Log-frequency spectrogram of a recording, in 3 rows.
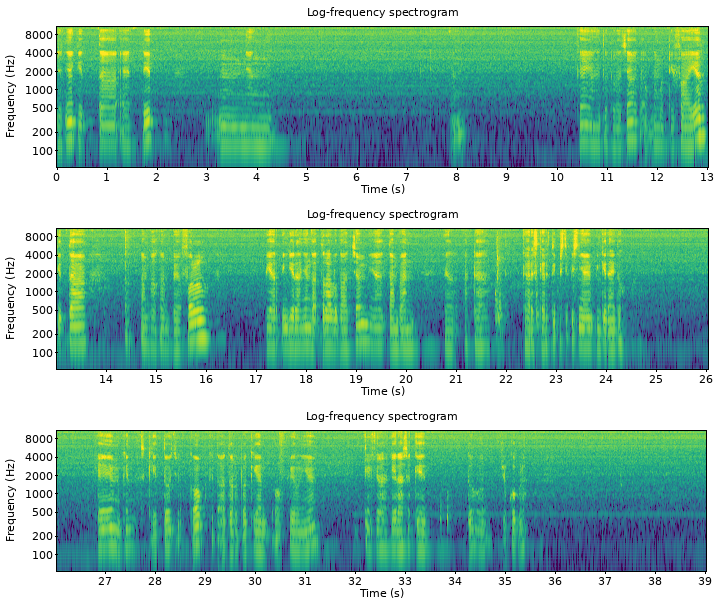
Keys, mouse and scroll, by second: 2.0 click, 3.4 click, 5.5 click, 6.4 shift+click, 9.0 click, 11.1 click, 11.8 click, 16.7 click, 17.7 click, 23.6 click, 24.7 click, 27.7 click, 30.9 click, 34.8 middle click, 35.9 scroll up 2, 36.4 middle click.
